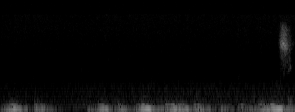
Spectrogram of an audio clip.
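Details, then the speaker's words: Heart murmur played on a canine auscultation training simulator through a stethoscope, used to teach telling continuous from diastolic murmurs: low, rapid heartbeat thumps with a rumbling whoosh filling the gaps. "Being able to hear that heart murmur as it's going and being able to figure out what the difference is between a continuous one, what the difference is between a diastolic one, and then let me push down."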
